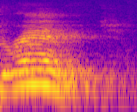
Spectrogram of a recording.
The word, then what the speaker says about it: Ramage: My name is Ramage. It rhymes with damage.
